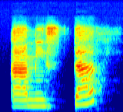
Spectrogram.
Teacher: tad es la sílaba tónica y estas dos sílabas tienen el carácter de ser sílabas átonas.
